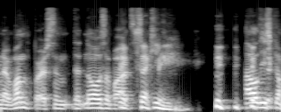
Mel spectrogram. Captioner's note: laughs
